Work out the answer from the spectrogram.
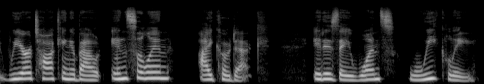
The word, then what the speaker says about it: icodec: learn how to say iodc iodc has three syllables see if you can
